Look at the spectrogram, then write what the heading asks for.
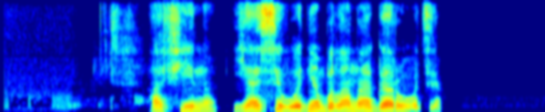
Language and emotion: Russian, positive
